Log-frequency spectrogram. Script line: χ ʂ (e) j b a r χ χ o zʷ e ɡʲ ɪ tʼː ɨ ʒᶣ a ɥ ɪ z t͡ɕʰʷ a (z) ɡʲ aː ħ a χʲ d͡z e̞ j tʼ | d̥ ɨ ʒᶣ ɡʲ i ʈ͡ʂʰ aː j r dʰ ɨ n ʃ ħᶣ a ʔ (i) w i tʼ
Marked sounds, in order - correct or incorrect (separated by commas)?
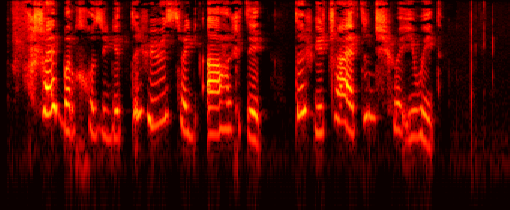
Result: incorrect, incorrect, correct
